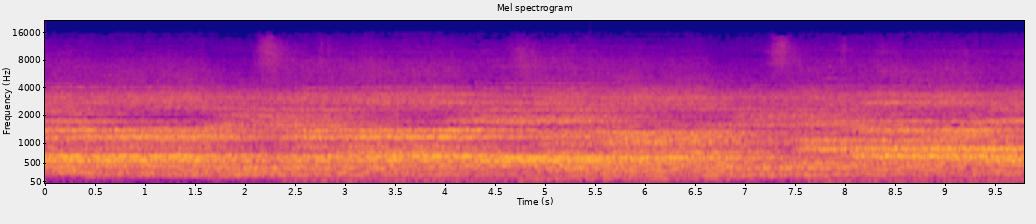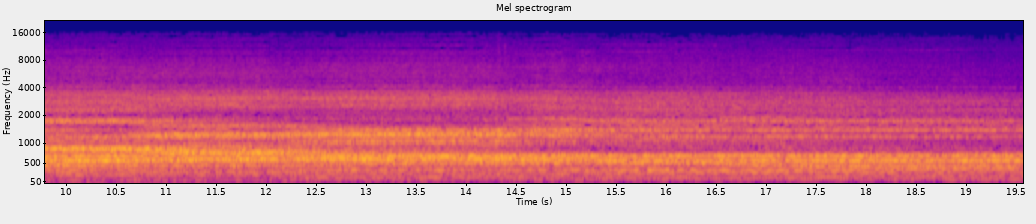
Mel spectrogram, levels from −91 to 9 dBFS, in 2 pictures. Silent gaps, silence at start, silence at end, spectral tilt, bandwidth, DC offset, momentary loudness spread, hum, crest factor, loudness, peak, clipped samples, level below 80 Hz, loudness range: none; 0 s; 0 s; -4 dB/octave; 14.5 kHz; under 0.1%; 6 LU; none; 12 dB; -13 LUFS; 0 dBFS; under 0.1%; -54 dBFS; 5 LU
